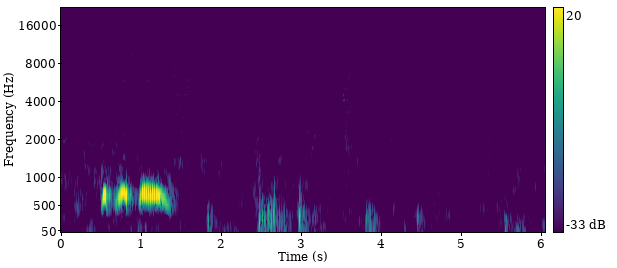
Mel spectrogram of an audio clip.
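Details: Spotted dove decoy song for luring wild doves: a single three-part coo opens, short notes then a long falling coo, followed by scattered knocks and tapping sounds.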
